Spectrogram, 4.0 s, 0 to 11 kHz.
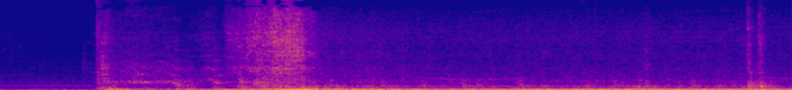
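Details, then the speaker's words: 1947 Hudson pickup with 350 small-block Chevy, TH350, sat three years, now on a Holley carburetor after Edelbrock trouble, brakes seized: engine catches instantly into steady even idle, tire spinning against seized brakes; normal start. "fires right up though hear the tire spinning just trying to fight it fight itself to go back inside the shop"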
